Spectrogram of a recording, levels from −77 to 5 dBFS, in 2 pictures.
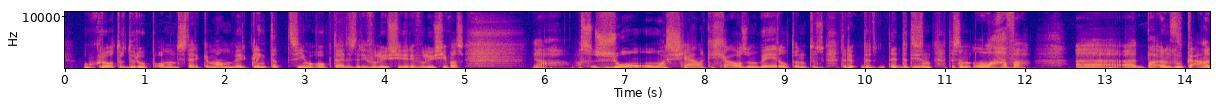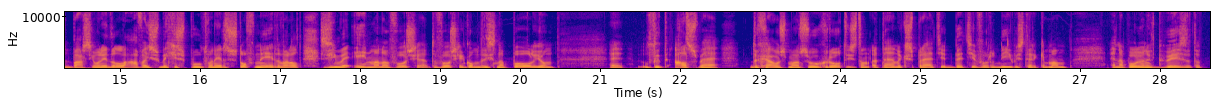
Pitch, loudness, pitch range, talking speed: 115 Hz, -18 LUFS, 110-140 Hz, 170 wpm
